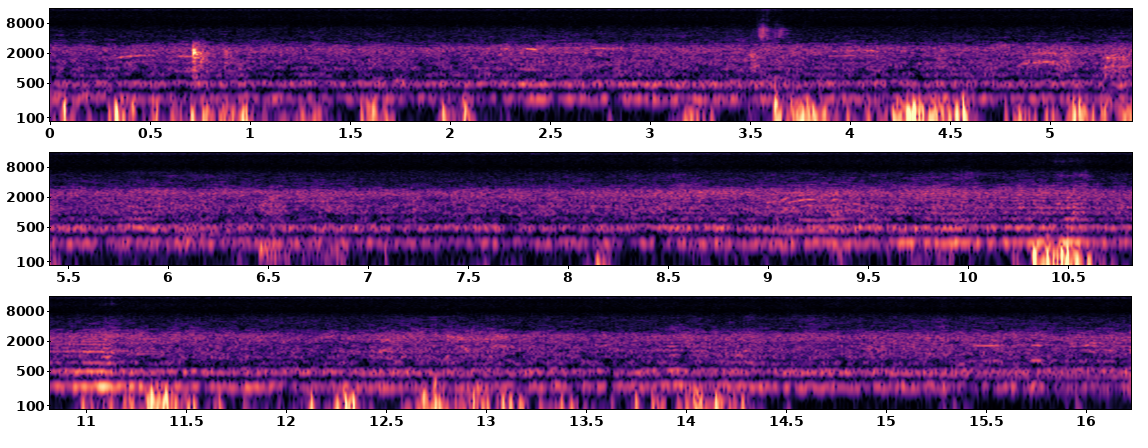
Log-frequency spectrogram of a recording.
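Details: Honey bee swarm being trapped near Chakrata, Dehradun, Uttarakhand: a steady, low droning hum with layered overtones runs throughout, broken by frequent dull thumps and knocks from handling or wind.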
